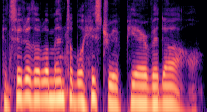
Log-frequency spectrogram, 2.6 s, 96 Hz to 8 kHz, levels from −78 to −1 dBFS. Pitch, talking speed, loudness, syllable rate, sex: 135 Hz, 160 wpm, -14 LUFS, 6.3 syllables/s, male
